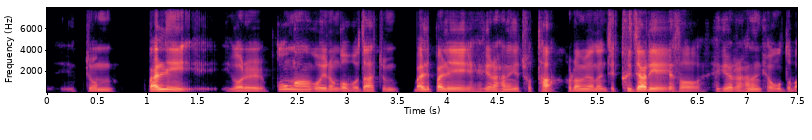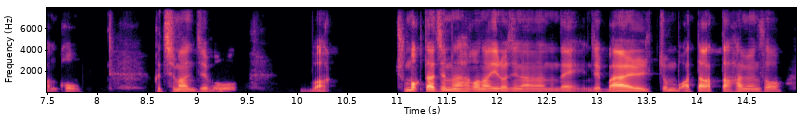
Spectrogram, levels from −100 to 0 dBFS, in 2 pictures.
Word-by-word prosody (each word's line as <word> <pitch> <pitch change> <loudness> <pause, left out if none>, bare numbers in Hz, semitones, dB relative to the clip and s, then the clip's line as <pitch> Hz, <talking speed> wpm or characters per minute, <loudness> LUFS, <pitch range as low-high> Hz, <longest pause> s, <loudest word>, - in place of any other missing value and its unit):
이 320 -1 -25
좀 100 -3 -7 0.4
빨리 150 - +5 0.3
이거를 95 -3 -4
꿍하고 150 -3 -1
이런 100 -1 -3
것보다 100 +5 -2
좀 110 -4 -12 0.2
빨리빨리 120 -7 +2
해결하는 130 +3 -3
게 120 - -5
좋다 - - -2
그러면 110 0 -3
인제 90 -5 -7
그 115 - -3
자리에서 110 -10 +3
해결을 120 -3 -5
하는 130 -1 -4
경우도 90 0 -8
많고. - - -9 0.7
그렇지만 110 -4 +1
인제 90 +1 -6
뭐 80 -2 -8 0.8
막 - - -2 0.6
주먹다짐을 130 +1 +4
하거나 130 +1 +1
이러진 95 0 0
않았는데 85 0 -4
인제 90 0 -5
말 95 +2 +7
좀 115 -4 -8
왔다 - - +2
갔다 95 - -1
하면서 125 +5 -4
110 Hz, 325 characters per minute, -27 LUFS, 95-130 Hz, 0.8 s, 말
